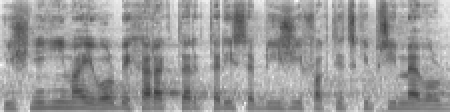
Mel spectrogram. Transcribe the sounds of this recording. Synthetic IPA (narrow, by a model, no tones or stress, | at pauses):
jɪʃɲɪɲiːmajiːvo̞lbɪxaɾakt̪ɛɾk̚t̪ɛɾiːsɛbliːʒiːfakt̪ɪt͡skɪpr̥iːmɛːvo̞lbɪ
